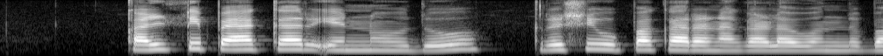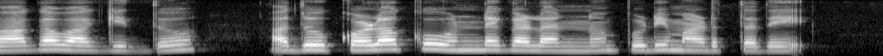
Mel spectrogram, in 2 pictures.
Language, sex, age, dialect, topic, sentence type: Kannada, female, 25-30, Coastal/Dakshin, agriculture, statement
